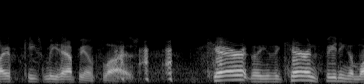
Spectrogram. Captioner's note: laughing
